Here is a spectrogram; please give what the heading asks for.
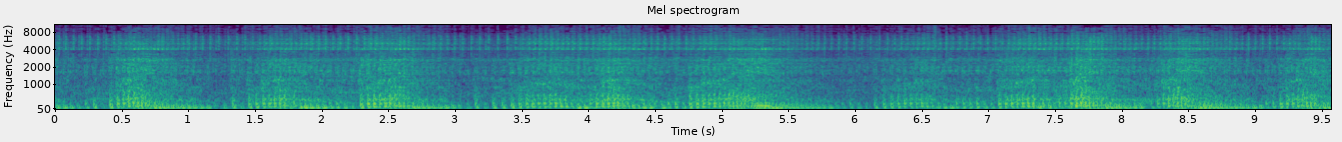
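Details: Motorcycle engine idling with fast, light ticking over the beat and slight speed surges, possibly top-end tapping or loose valve clearance; proper tune-up given as the fix for the engine ticking noise.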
